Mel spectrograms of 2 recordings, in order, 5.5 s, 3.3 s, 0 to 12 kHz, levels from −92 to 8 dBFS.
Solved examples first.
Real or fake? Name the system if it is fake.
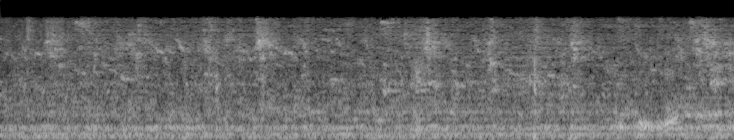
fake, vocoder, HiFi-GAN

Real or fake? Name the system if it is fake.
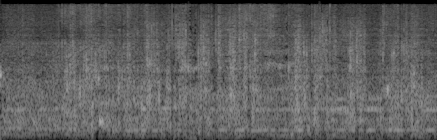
fake, codec, SNAC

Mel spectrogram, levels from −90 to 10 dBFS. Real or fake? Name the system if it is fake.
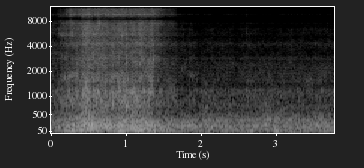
fake, codec, HILCodec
